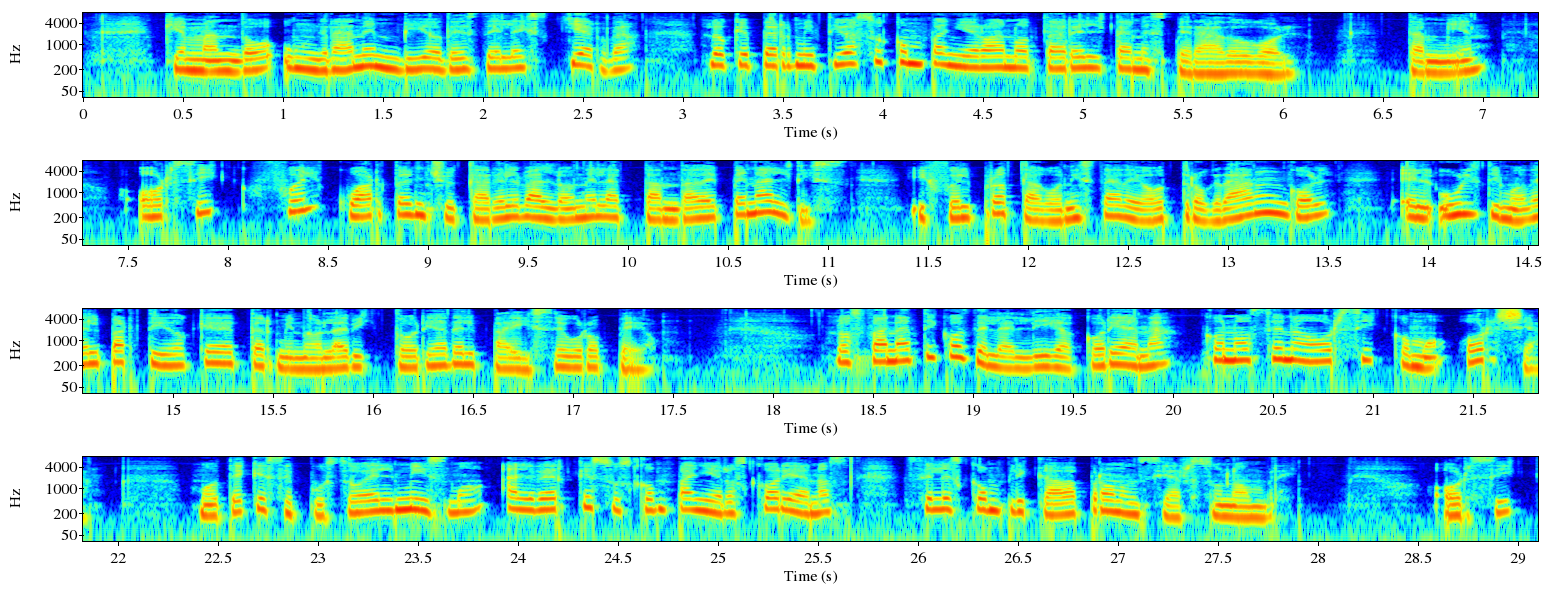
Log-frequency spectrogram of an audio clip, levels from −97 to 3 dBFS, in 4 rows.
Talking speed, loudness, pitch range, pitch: 170 wpm, -23 LUFS, 185-260 Hz, 220 Hz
